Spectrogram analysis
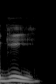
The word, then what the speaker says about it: Guy: so I go by ghee G oh yeah yeah I do the French pronunciation okay so wait so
